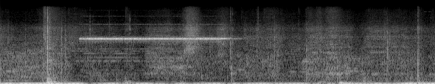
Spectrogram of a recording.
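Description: A single steady high-pitched electronic beep about a second and a half long, over the thuds and scuffing of grapplers moving on mats.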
